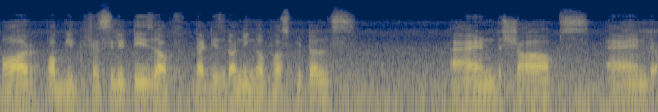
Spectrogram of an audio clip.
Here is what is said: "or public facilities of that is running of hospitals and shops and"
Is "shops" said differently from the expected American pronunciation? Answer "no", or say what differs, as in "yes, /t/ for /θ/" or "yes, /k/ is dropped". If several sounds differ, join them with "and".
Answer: no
